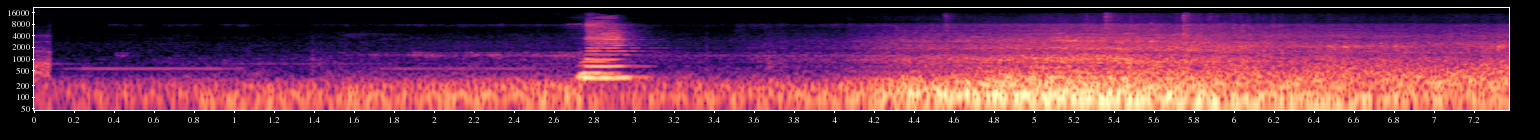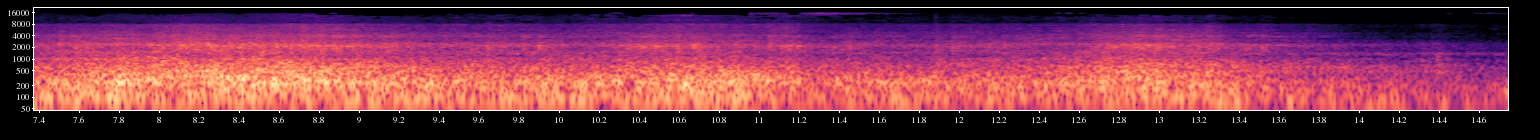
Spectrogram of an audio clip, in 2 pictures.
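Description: A short train horn toot, then a passenger train running through the station on the near track: a loud rush of wheel and rail noise that builds, holds for several seconds as the carriages pass, and fades near the end.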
